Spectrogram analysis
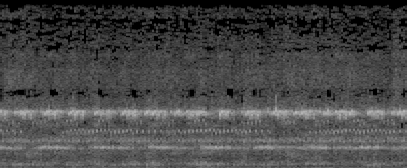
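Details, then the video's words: Chirping cricket used as a rat repellent, a sleep aid and a training tape for birds; shrill, fast pulsed trills come in short overlapping bursts, steady and unbroken. "Suara jangkik pengusir tikus pengantar tidur"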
